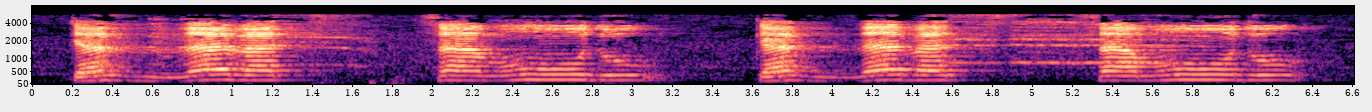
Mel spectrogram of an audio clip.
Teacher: أولا نقرأ التاء بكل صفاته حتى بصفة الهمس، وكأني سأقف عليها وقوفا كاملا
